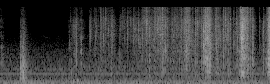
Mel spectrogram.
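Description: Hands handle a crinkling foil pack.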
